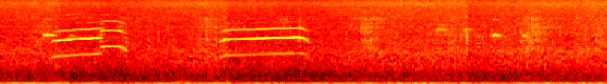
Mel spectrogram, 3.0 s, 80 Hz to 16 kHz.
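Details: On a Southwest Florida live cam, 28 October 2022 at 19:15, bald eagles utter two brief clusters of high, slightly rising whistled squeals, then near quiet, over a strong low rumble.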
